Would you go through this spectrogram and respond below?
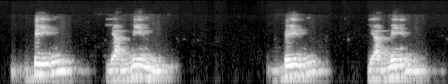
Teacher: B N aqui não vai ter esse somzinho do E.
